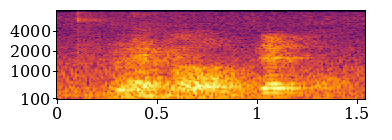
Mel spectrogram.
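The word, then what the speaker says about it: rapport: 이거 불란서 말인데, 이거 진짜 발음을 안 합니다. 그래서 여러분 따라해 보시면 레포.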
